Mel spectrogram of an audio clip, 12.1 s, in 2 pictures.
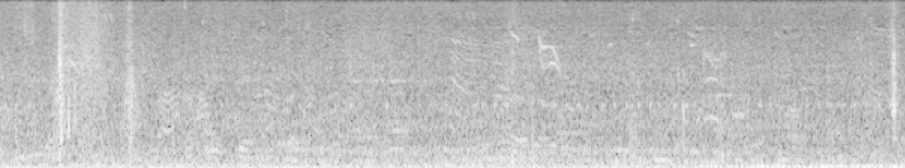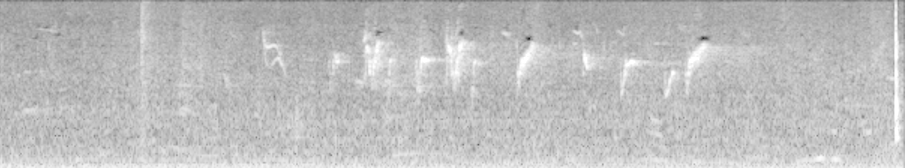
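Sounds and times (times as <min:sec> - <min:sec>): bird chirping: 0:03.4 - 0:05.0, 0:05.6 - 0:11.3.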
